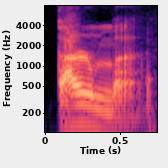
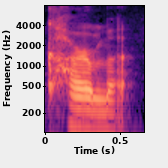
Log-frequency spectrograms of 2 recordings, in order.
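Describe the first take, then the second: First: The k is released without a puff of air. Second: The k is released with a puff of air. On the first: The speaker calls it right. "K by itself is unaspirated" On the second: The speaker calls it wrong. "we're mostly all saying it wrong"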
